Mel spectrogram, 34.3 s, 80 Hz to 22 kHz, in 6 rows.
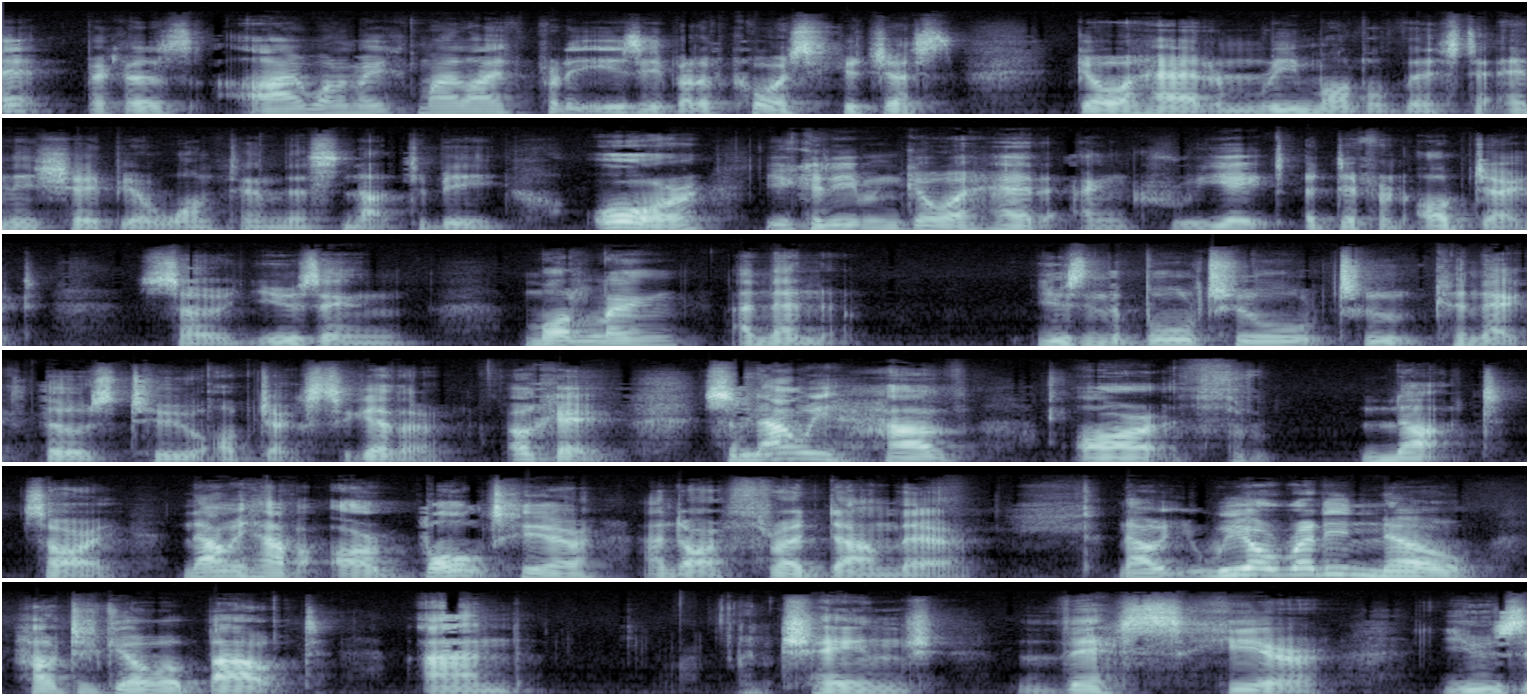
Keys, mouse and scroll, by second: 0.8 scroll down 1, 1.8 middle click, 3.3 scroll up 1, 6.0 scroll down 1, 6.8 middle click, 18.0 middle click, 21.0 Tab, 29.7 shift+middle click.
